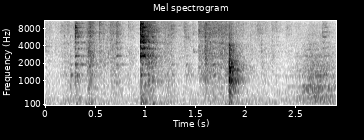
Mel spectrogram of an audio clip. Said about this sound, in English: I'm just going to give this another stir with the bread in here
